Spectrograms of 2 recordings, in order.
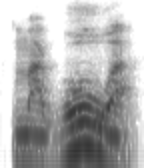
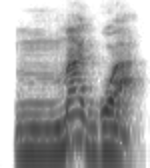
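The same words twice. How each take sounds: First: MAGOA stressed on GO, with O and A split; hiato. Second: MÁGOA stressed on MÁ, ending in a quick gua glide; ditongo. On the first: (hiato, MAGOA com tônica no GO) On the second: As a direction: hit MÁ, glide the end of MÁGOA. (ditongo, MÁGOA com tônica no MÁ) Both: Shown as a demonstration. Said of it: "veja a diferença de pronúncia".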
